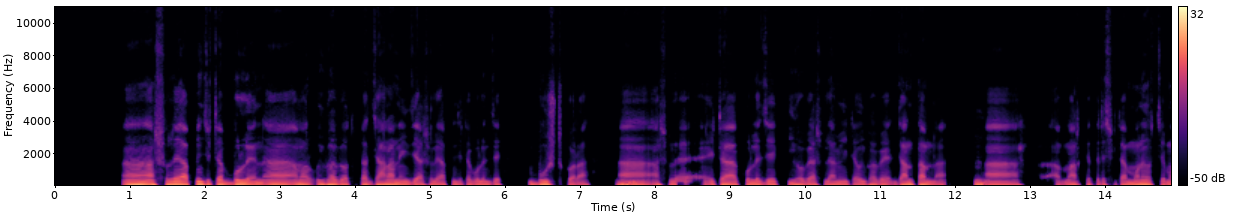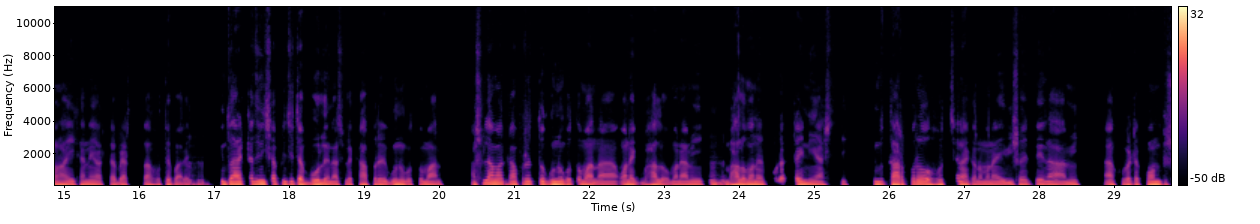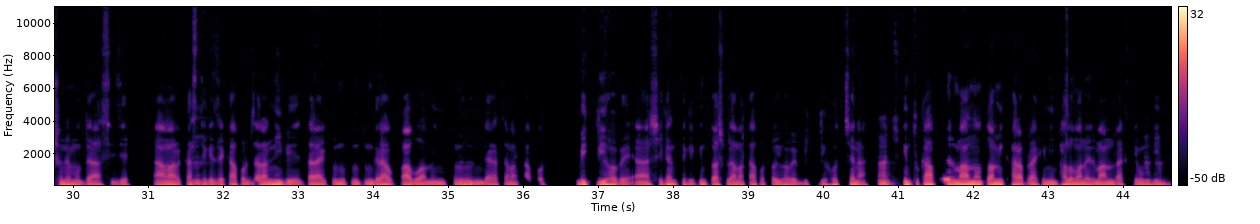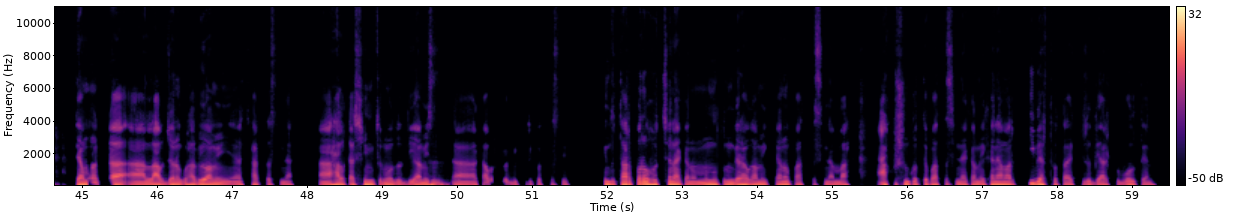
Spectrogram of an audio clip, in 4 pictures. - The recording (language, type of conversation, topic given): Bengali, advice, আমি কীভাবে দ্রুত নতুন গ্রাহক আকর্ষণ করতে পারি?
- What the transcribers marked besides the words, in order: tapping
